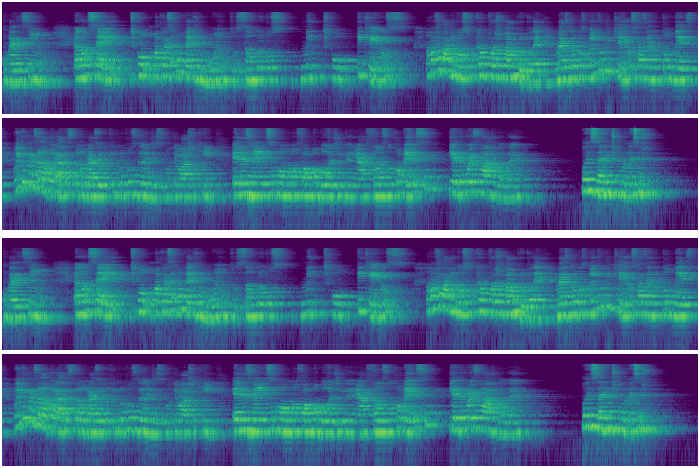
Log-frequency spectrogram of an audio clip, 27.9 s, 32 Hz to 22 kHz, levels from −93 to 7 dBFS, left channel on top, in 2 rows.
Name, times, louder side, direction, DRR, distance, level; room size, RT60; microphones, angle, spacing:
voice 1, 0.0-5.5 5.9-7.8 8.5-13.8 14.1-18.2 18.5-22.5 22.8-24.3, right 1 dB, 80° left, -5 dB, 1.4 m, -22 dB
voice 2, 25.5-26.8, left 2 dB, 60° left, -5 dB, 0.9 m, -20 dB
4.7 x 3.8 x 2.4 m, 1.4 s
head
